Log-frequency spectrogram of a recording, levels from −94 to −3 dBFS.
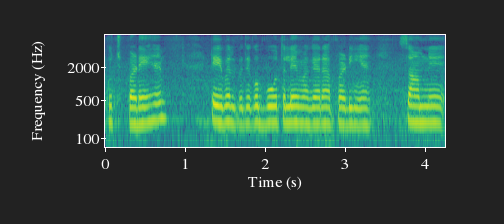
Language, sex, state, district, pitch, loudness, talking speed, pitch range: Hindi, female, Haryana, Jhajjar, 195 Hz, -16 LUFS, 155 wpm, 190-200 Hz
